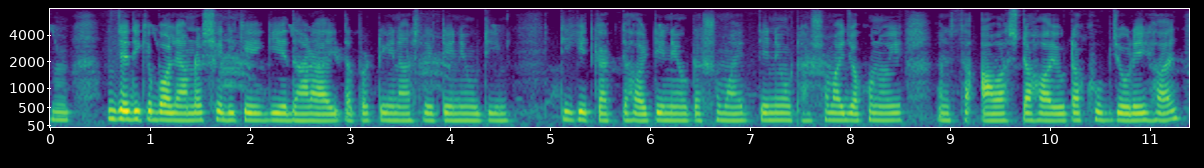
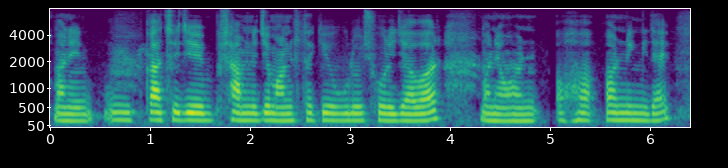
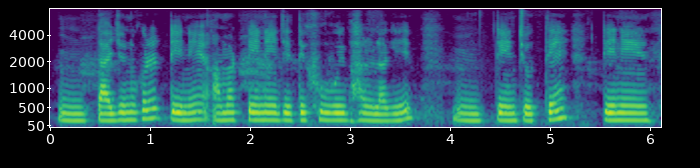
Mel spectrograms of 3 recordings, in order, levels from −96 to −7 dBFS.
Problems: constant background noise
